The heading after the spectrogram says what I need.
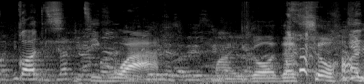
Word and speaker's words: Côte d'Ivoire: how do you pronounce the name of the country correctly? Okay, we said Côte d'Ivoire. My God, that's so hard. You can do it, it's not hard. Côte Côte d'Ivoire.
